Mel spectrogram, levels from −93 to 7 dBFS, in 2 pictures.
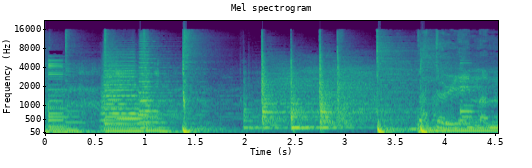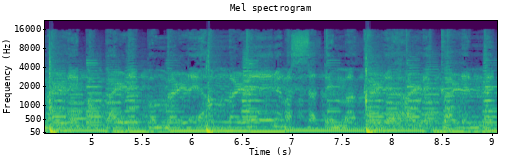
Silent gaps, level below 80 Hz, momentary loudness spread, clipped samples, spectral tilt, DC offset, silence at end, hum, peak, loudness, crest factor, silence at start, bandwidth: none; -20 dBFS; 6 LU; 0.2%; -5 dB/octave; under 0.1%; 0 s; none; 0 dBFS; -13 LUFS; 12 dB; 0 s; 16.5 kHz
